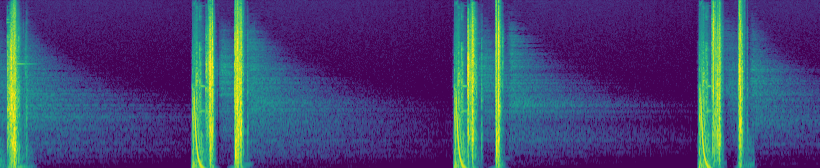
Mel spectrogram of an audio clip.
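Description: A gun is cocked with sharp metallic clicks, several times.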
